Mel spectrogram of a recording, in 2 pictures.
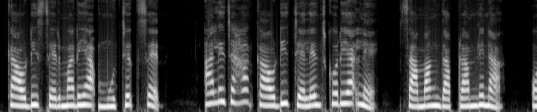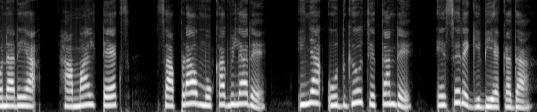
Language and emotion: Santali, sad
